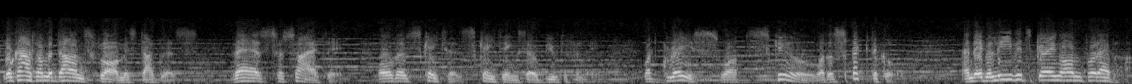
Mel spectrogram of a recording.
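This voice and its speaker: An actor playing an urbane, world-weary Edwardian gentleman with an upper-class English accent and a dry, epigrammatic manner in a period radio drama. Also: mid-range voice, big pitch swings, normal speed, music in the background, lightly acted, rough recording. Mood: jaded, cynical.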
